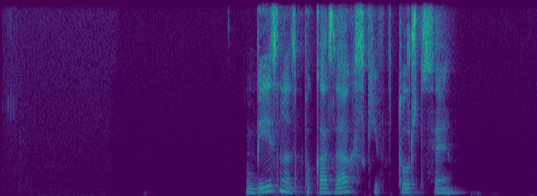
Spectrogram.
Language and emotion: Russian, neutral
